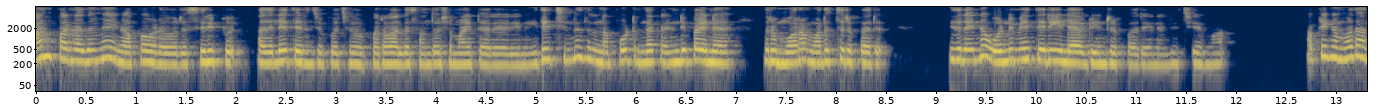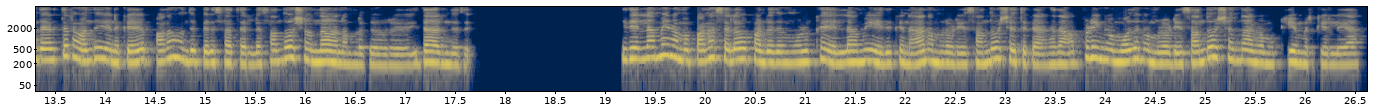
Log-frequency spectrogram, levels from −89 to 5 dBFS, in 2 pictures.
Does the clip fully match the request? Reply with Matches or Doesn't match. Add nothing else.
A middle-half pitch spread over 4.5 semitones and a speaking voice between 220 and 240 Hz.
Doesn't match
